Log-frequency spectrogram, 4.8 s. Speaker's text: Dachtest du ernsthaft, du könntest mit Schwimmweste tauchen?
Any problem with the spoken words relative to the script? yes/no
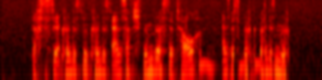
yes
